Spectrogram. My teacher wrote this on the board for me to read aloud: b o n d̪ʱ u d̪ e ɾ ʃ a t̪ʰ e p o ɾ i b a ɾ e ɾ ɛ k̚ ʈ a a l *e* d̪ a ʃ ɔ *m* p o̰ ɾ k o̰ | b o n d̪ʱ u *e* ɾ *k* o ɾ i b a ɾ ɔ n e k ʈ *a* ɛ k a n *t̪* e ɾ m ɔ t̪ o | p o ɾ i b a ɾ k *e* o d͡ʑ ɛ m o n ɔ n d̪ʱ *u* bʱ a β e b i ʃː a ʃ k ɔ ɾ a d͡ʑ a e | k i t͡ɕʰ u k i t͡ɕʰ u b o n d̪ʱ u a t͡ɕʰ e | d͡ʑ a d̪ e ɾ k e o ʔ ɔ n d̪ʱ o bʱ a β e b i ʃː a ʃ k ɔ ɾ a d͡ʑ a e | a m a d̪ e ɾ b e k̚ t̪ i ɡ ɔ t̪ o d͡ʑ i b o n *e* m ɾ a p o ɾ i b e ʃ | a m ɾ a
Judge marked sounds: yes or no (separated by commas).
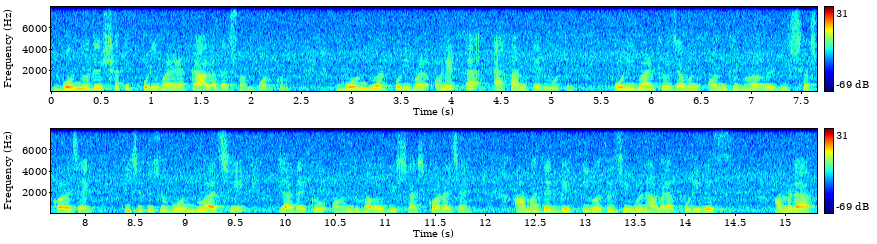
no, yes, no, no, yes, yes, yes, no, no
